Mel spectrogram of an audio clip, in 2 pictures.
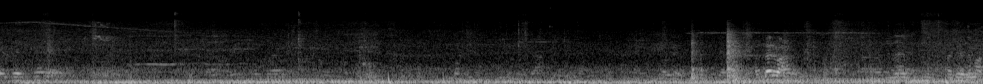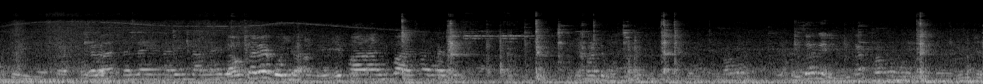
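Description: Metal parts clank and knock as a heavy roof is fitted.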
